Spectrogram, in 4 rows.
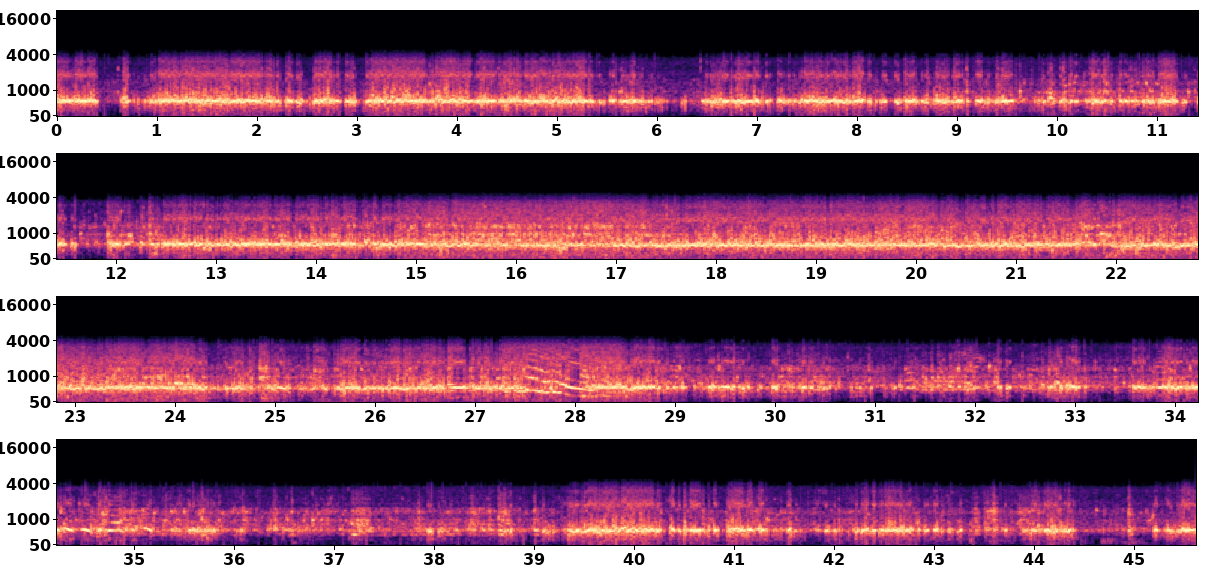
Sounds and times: Sailboat, sailing ship: 0.0s - 45.6s
Speech: 31.2s - 32.8s, 33.6s - 35.3s.

